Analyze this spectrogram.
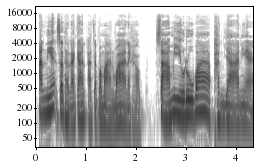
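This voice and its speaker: A man teaching English vocabulary and idioms, acting out example lines in English with animated delivery. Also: medium pitch, fairly quick, dry recording, clean studio sound. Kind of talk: vocabulary lesson.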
